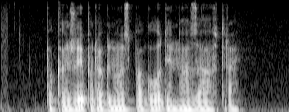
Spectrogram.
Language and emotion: Russian, sad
